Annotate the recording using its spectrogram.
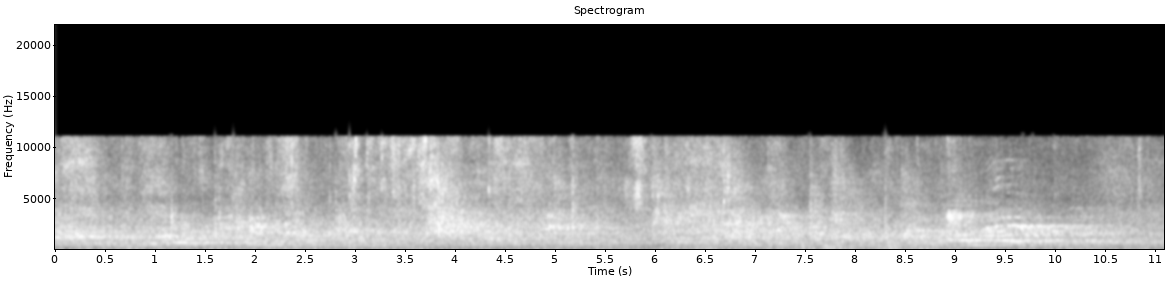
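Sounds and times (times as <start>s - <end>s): ice hockey arena rumble: 0.0s - 11.0s.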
